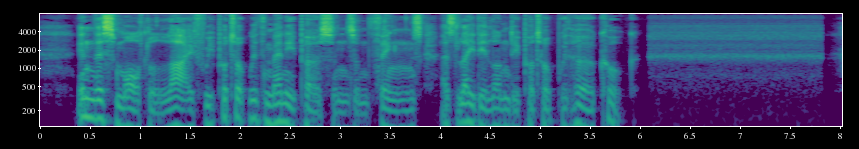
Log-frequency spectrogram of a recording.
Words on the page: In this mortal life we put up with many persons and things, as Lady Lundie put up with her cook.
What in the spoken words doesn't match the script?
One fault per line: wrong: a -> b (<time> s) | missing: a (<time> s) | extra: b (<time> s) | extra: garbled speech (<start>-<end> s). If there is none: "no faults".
no faults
